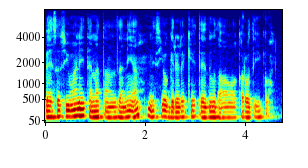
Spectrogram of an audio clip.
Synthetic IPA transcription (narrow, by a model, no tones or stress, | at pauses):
bɛːs̬asjumanetɛnataːnzanianisioɡiɾeɾɛketɛðuðawakaɾoðiːɡo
